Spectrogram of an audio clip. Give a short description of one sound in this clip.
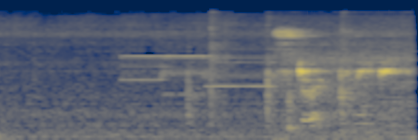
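Robot vacuum cleaners chime with electronic beeps.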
